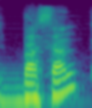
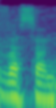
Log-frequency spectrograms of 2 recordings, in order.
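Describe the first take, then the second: First: The word begins with a B sound. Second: The word begins with a V sound. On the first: "there's a variant where the V becomes Ba" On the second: "You still say Vasant"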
